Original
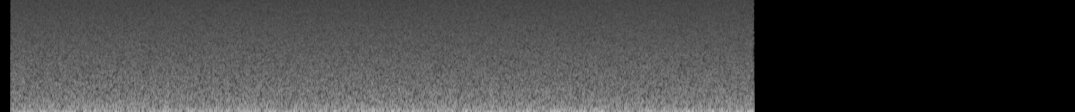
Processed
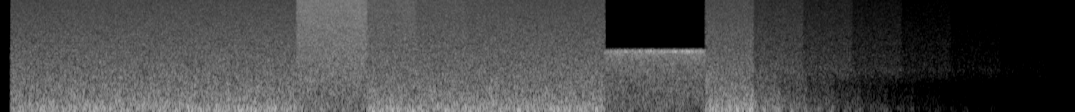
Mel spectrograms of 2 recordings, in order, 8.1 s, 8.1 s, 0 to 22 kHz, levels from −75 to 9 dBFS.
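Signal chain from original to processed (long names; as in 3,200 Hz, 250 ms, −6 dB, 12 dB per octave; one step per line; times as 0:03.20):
0:02.22–0:02.75: spectral tilt +3.5 dB per octave
on a send: echo with a time of its own for lows and highs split 1,500 Hz, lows 201 ms, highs 370 ms, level −9.5 dB
0:04.53–0:05.29: on the sum: voice inversion scrambler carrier 3,900 Hz
random phases in short frames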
